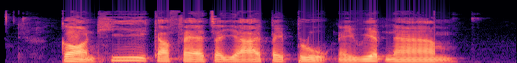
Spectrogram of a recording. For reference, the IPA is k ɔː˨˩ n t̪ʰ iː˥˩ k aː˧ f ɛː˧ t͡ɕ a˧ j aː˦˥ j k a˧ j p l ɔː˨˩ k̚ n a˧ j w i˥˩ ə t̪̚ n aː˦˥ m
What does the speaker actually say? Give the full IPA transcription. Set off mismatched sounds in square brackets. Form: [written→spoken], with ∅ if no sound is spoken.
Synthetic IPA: k ɔː˨˩ n t̪ʰ iː˥˩ k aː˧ f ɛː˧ t͡ɕ [a˧→a˨˩] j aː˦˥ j [k→p] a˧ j p l [ɔː˨˩→uː˨˩] k̚ n a˧ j w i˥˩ ə t̪̚ n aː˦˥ m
